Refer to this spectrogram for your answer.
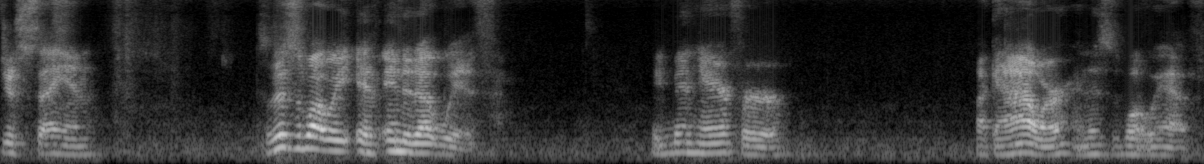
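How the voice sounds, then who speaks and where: The speaker has a Southern accent and a fairly slow pace. Long pauses come often. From Alabama. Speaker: livestreamer, anime figure collector and artist. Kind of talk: casual livestream chat.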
